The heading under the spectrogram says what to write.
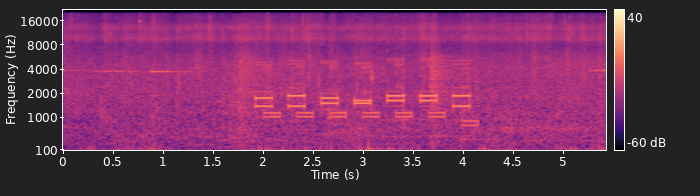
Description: Multi-frequency trunk signalling (R2, with the far end's replies), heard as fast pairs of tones, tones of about 160 ms, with the noise of a subway station. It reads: 4753997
